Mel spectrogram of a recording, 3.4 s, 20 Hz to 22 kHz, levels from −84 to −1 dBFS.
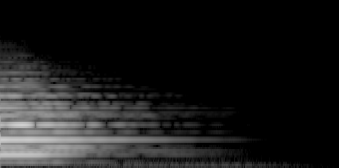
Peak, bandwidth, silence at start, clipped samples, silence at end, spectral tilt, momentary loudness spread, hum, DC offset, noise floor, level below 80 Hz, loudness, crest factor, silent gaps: -8 dBFS; 6 kHz; 0 s; under 0.1%; 2 s; -6.5 dB/octave; 24 LU; none; under 0.1%; -82 dBFS; -74 dBFS; -22 LUFS; 18 dB; none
